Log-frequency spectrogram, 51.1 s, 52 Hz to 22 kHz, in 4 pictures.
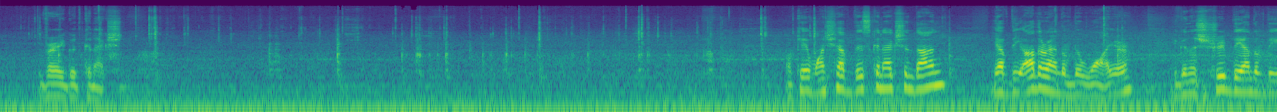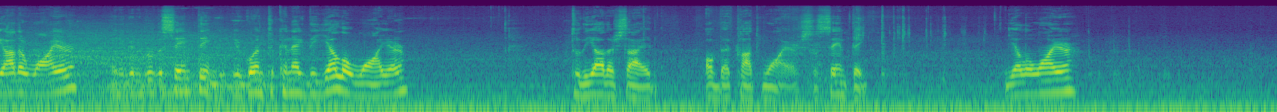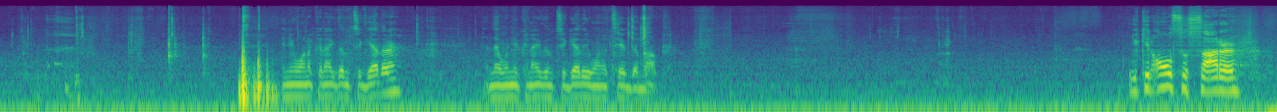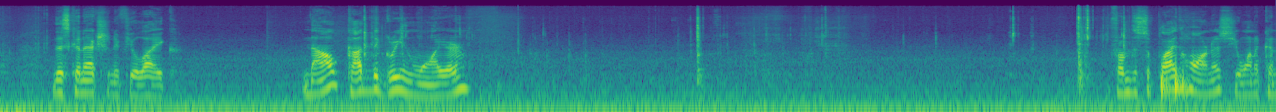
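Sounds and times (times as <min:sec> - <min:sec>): low steady hum: 0:00.0 - 0:51.0.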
